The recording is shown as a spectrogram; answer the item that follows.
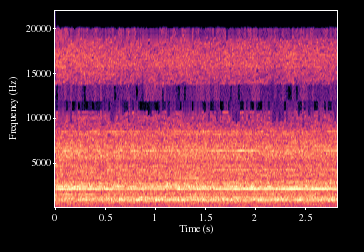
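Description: A hair dryer blows right up close, a loud, steady whooshing roar with a constant motor whine and no change in pitch or volume, no voices.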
